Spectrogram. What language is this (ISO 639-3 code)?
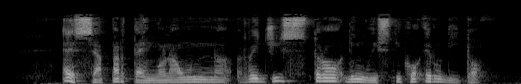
ita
